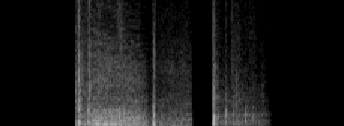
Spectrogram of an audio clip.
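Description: A tennis ball is struck hard with a racket.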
